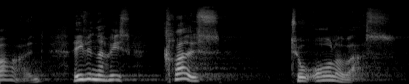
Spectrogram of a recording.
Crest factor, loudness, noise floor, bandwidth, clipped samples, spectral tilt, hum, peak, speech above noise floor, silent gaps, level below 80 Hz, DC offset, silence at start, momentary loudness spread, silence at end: 20 dB; -32 LUFS; -67 dBFS; 16 kHz; under 0.1%; -4.5 dB/octave; none; -12 dBFS; 35 dB; none; -86 dBFS; under 0.1%; 0 s; 16 LU; 0.15 s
